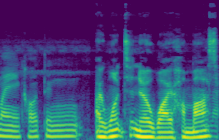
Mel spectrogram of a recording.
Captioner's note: through translator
